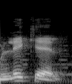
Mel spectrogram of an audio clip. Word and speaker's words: lesquels: Attention s'il vous plaît, dans les pronoms lesquels au masculin et lesquels au féminin, le S au milieu ne se prononce pas.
